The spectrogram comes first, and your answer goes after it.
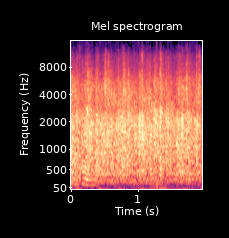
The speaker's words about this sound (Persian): مرسی، تشویقش کنیم واقعا.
